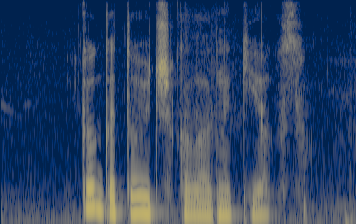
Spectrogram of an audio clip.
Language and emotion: Russian, sad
